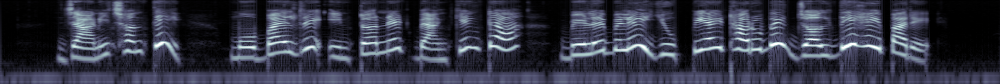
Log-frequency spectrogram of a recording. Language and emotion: Odia, surprised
